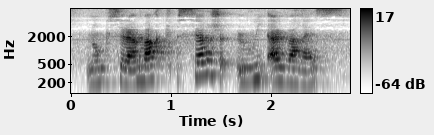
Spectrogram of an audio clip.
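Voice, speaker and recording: A woman's voice with ordinary pitch variation carries audible room echo. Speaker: beauty vlogger. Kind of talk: product review. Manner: hesitant, many fillers.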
